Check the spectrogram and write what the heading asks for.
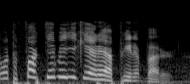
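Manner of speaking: exasperated yelled question; outraged disbelief. Retold or imitated. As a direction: blurt it out in angry disbelief.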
